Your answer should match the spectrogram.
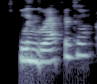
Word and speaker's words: Lingraphica: Lingraphica? – Thank you. Thank you. – No, it's taken me a couple of podcast episodes to figure out how to say their name right.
